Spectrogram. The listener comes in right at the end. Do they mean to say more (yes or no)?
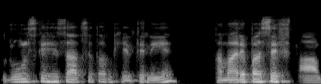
no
